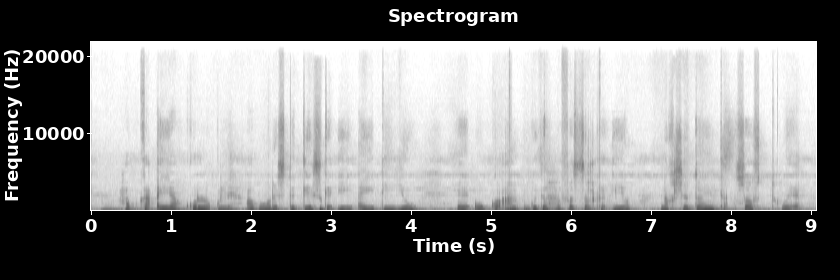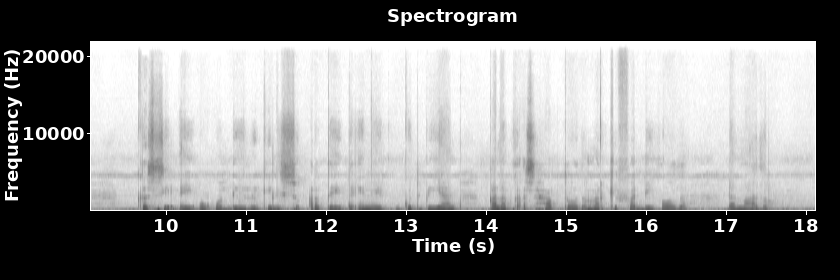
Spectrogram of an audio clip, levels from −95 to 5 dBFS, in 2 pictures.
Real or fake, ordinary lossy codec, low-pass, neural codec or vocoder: fake; none; none; codec, 44.1 kHz, 7.8 kbps, DAC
